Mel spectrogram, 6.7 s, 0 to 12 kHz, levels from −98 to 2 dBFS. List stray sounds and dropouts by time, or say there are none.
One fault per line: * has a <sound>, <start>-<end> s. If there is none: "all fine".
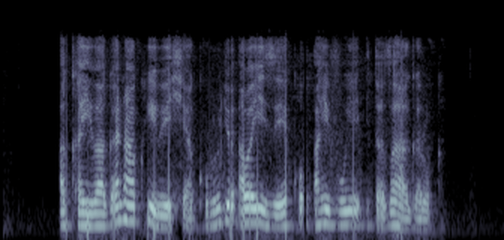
all fine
